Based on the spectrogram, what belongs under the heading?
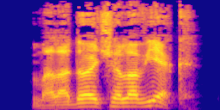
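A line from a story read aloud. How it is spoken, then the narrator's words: Indignant reply. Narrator (Russian): возмущенно ответил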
